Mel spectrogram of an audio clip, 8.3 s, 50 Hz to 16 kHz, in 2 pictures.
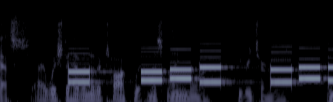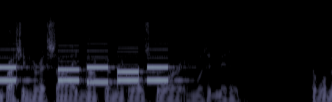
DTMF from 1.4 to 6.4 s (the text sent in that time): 483 296 5346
